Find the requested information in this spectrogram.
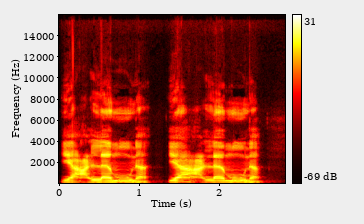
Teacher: عین مابین شدت و رخوته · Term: صفت توسط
